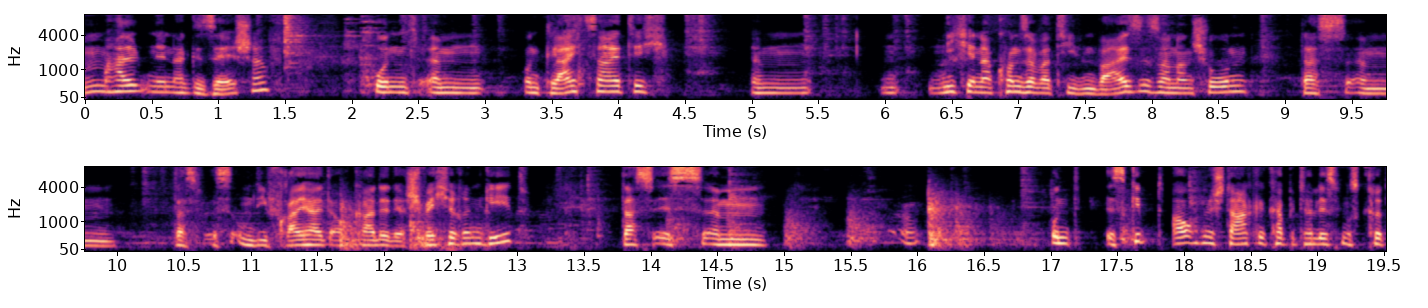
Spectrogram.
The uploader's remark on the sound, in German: in der Buchhandlung "Ocelot" (Berliner Brunnenstraße) aufgezeichnet.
